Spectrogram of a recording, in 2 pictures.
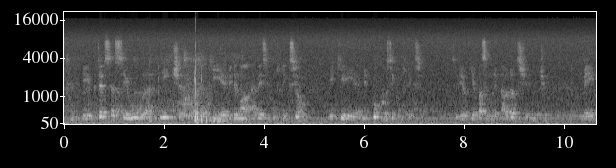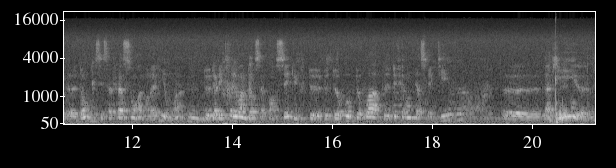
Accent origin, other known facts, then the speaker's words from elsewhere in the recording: England, United Kingdom; Moi, je suis anglais et j'assiste la première fois ici.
